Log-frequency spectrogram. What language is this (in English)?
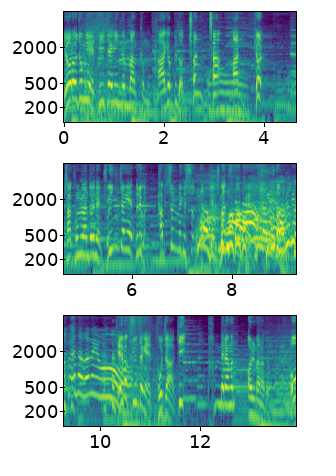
Korean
